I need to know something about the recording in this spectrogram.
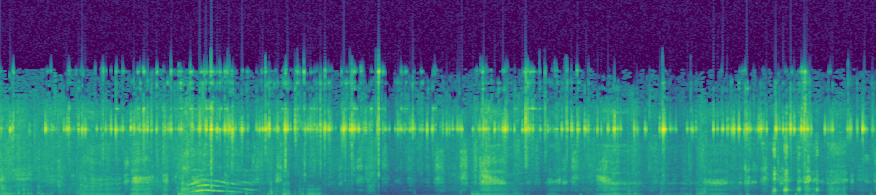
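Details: Honey, a female pet dog, growling while playing tug with a pull toy: rough, noisy growl bursts come and go across the clip, with a short arched whine-like note near the start and toy-handling noise throughout.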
